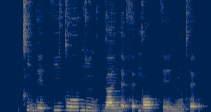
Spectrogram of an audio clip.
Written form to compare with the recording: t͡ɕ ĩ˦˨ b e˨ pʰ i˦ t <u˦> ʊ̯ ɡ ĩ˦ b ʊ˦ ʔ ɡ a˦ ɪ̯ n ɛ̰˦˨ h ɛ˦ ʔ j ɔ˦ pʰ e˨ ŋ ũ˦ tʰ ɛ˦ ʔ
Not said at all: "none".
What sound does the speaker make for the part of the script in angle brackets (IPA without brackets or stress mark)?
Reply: o˦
